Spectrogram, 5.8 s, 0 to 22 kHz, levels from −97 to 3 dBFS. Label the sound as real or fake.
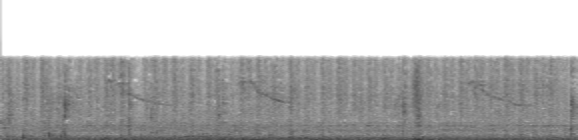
fake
